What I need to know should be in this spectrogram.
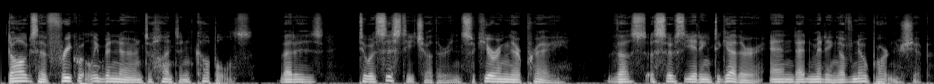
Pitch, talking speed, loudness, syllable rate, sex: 115 Hz, 175 wpm, -19 LUFS, 5.2 syllables/s, male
